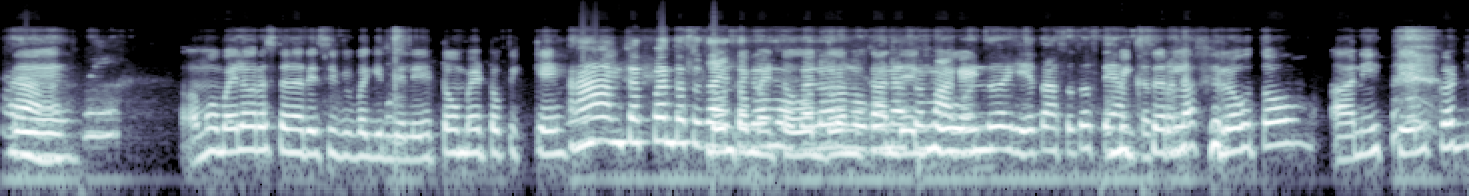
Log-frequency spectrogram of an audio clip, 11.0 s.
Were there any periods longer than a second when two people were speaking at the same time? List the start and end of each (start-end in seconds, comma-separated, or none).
5.3-7.4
